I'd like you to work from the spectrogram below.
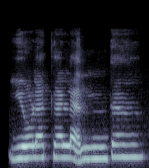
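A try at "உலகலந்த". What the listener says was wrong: ఉల్ల యు కాదండి, గా అండి, కా కాదు, గా అనాలి అక్కడ. ఓంగి ఉలగలంద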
